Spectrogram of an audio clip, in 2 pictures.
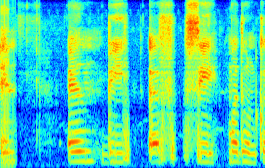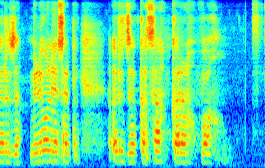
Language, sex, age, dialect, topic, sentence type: Marathi, male, 18-24, Standard Marathi, banking, question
